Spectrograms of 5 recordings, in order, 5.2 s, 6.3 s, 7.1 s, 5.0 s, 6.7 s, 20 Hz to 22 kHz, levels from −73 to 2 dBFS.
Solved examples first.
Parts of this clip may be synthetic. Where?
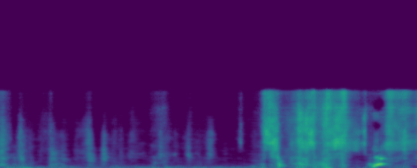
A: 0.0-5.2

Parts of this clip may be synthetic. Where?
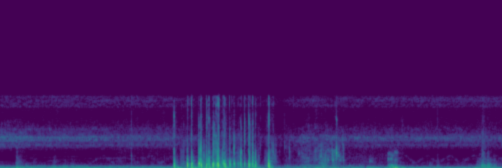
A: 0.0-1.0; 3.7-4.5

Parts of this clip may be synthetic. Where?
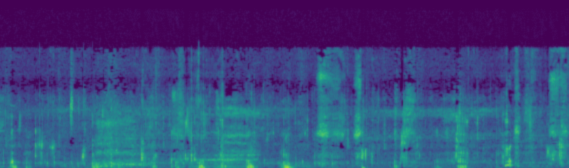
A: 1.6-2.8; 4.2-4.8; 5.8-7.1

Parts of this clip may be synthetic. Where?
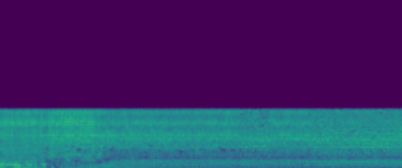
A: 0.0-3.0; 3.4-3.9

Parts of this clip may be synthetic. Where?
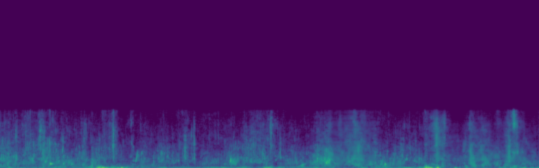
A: 4.1-4.7; 5.4-6.7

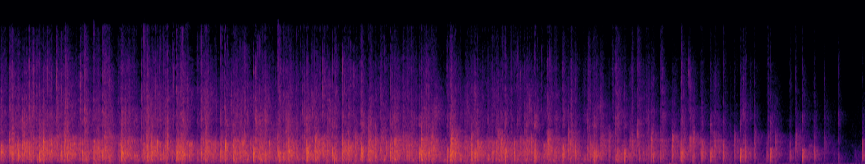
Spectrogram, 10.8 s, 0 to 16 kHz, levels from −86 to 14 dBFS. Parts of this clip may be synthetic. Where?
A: 0.0-1.7; 4.9-5.5; 6.9-10.8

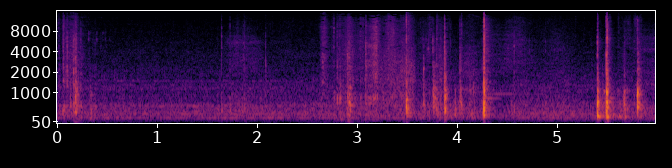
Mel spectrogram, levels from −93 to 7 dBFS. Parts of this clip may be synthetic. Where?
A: none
